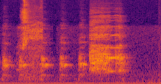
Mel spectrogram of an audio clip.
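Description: A live chicken in a hotel room clucks in a quick run of several short, bright calls, ending in a longer, harsher squawk, with faint room noise underneath.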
